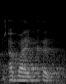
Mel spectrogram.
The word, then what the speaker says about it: Ivanka: She's been telling me about the Ivanka... How does it pronounce her name? Ivanka Trump. Ivanka Trump. I just think of I want a Trump. So I go Ivanka okay.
